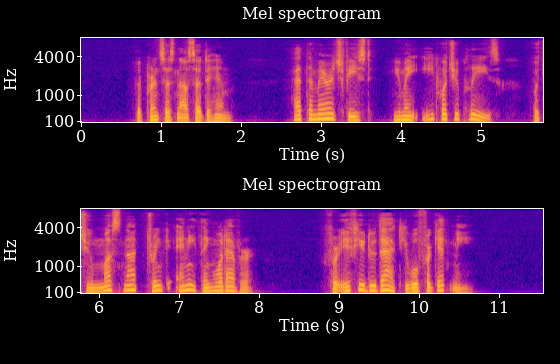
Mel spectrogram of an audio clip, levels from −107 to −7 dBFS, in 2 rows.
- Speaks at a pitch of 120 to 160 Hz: Yes, low, 135 Hz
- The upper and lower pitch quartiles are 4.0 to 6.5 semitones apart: Yes, wide, 5.6 semitones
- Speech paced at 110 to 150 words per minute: No, average, 165 wpm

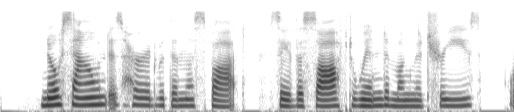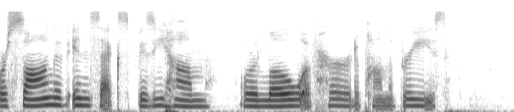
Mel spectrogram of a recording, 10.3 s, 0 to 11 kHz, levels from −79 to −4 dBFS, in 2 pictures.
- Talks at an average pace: Yes, average, 160 wpm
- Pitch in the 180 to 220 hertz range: Yes, high, 190 Hz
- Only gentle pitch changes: Yes, narrow, 2.0 semitones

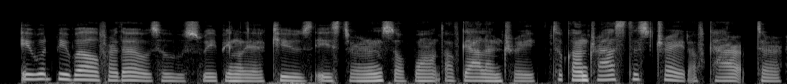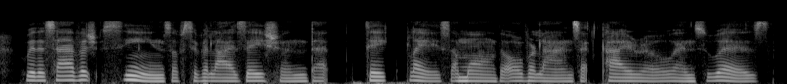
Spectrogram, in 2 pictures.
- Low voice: No, medium, 165 Hz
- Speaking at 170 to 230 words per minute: No, slow, 135 wpm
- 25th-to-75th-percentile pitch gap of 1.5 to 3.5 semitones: Yes, average, 3.0 semitones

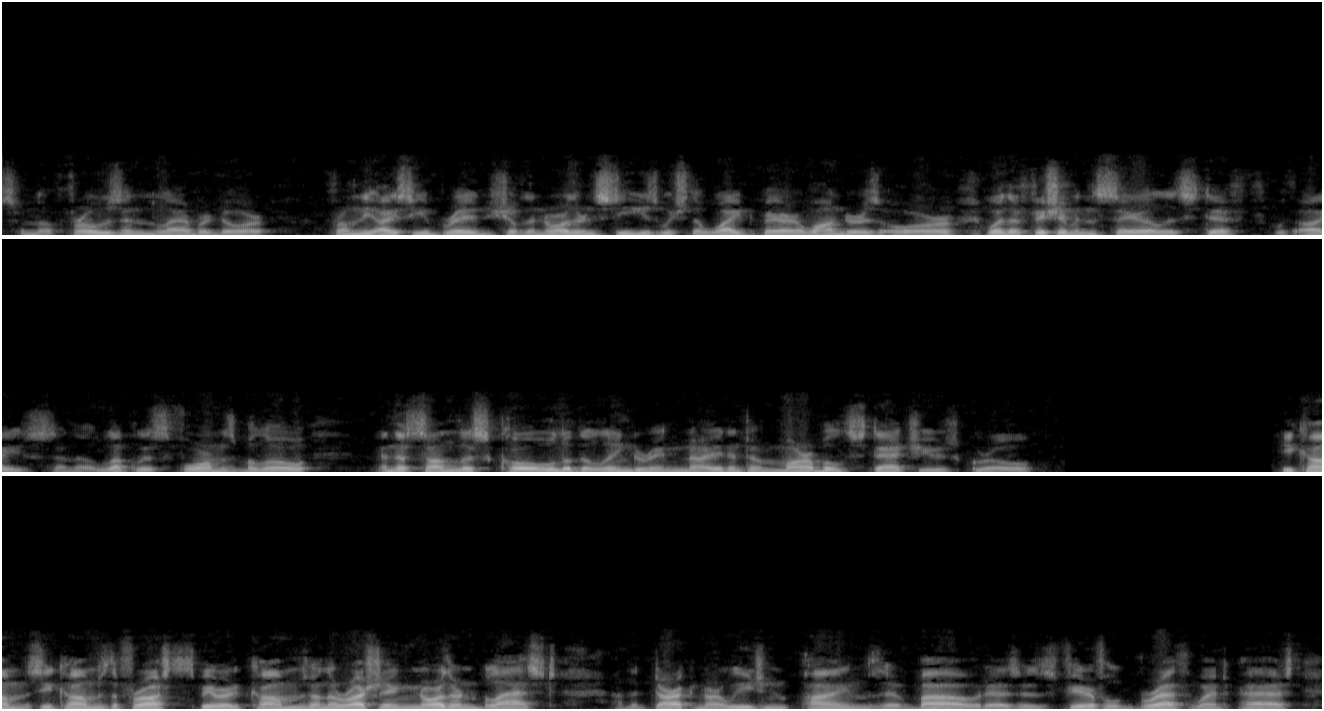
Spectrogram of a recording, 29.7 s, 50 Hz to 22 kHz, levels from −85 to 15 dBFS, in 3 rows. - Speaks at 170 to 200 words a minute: No, average, 140 wpm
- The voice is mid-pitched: No, very low, 90 Hz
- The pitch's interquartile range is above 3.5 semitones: No, average, 3.2 semitones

